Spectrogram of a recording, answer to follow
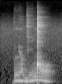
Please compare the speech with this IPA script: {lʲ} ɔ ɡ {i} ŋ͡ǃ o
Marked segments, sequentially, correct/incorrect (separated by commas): correct, correct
